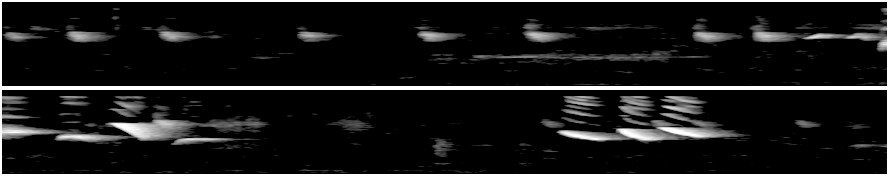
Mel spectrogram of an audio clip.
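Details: Green-winged saltator in full song: a string of short, evenly spaced high whistles, then a rich phrase of loud downslurred notes, a pause, and a closing trio of strong falling whistles.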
